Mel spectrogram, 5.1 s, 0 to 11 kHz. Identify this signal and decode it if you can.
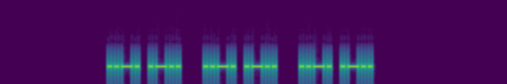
Morse code, heard as a keyed tone, about 36 wpm, 700 Hz. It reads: FL FL FL
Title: Multi-letter Phonemes Repeated 3x 35wpm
